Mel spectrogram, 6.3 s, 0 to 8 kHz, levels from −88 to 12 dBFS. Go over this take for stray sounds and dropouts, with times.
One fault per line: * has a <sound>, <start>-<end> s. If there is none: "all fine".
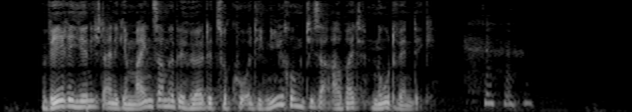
* has a laugh, 4.6-5.4 s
